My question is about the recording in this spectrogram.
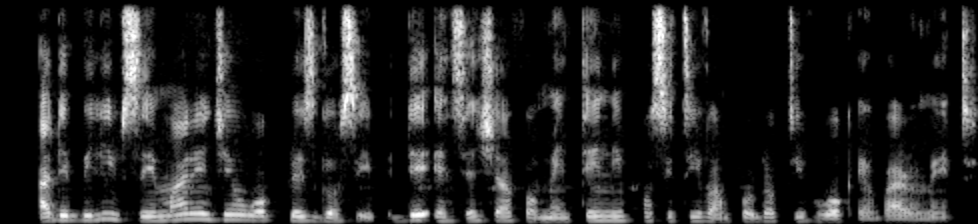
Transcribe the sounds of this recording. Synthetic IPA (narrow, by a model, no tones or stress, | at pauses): aɪdebilivsemaned͡ʒĩnwɔk̚ples̬ɡɔsḭp̚deʔɛsɛ̃nʃalfɔmẽntenĩŋpɔsitivãnpɹodɔk̚tivwɔkɛ̃nvaɪɹɔ̰̃nmɛ̰̃nt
